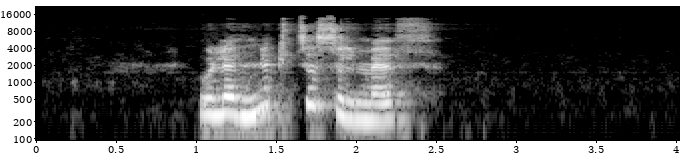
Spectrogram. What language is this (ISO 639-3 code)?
kab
